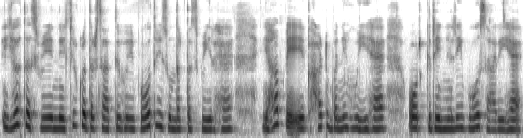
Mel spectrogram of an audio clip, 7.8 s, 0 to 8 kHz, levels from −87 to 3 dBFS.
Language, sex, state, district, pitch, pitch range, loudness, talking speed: Hindi, female, Chandigarh, Chandigarh, 230 Hz, 220-245 Hz, -18 LUFS, 175 wpm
